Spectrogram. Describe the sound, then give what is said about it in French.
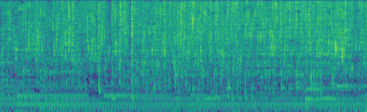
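Water trickling gently from a small non-electric water feature inside a house, a steady continuous babble and dribble with soft splashing that holds at an even, fairly quiet level throughout. “Et pendant des heures, je peux avoir la musique de l'eau. Et donc, c'est une musique qui fait du bien.”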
